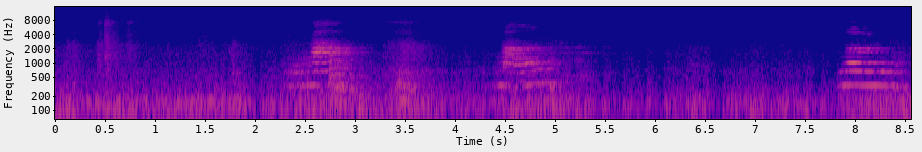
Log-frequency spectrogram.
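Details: Black cat up a tree giving three drawn-out, harmonic meows, the first around two and a half seconds in, the next near four and a half, and a shorter one at the end, over a low steady background hum.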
